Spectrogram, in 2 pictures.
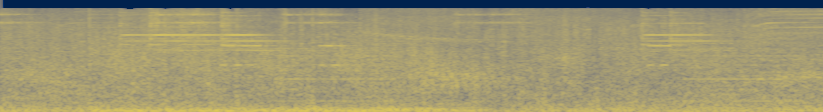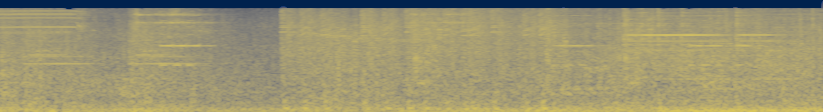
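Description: Game tones chime in short high beeps.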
